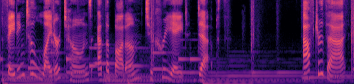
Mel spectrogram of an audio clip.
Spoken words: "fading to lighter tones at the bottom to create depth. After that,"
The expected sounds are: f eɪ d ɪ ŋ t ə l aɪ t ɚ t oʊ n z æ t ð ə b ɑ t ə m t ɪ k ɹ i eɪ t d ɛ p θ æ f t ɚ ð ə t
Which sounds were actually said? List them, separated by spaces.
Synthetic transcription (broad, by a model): f eɪ d ɪ ŋ t ə l aɪ t ɚ t oʊ n z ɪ t ð ə b ɑ t ə m t ɪ k ɹ i eɪ t d ɛ p θ æ f t ɚ ð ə t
